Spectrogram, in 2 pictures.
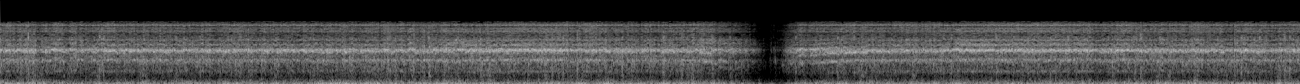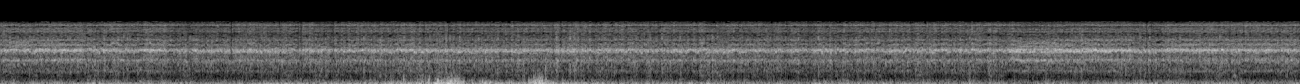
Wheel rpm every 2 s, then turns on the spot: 160, 160, 160, 100, 140, 160, 160, 160, 160, 160, 160, 160, 160.
none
